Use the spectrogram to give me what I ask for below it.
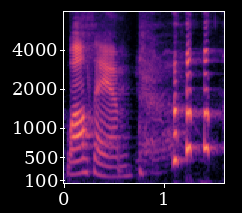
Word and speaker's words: Waltham: of waltham yeah yeah oh i said it wrong wealth i am cool wealth i am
